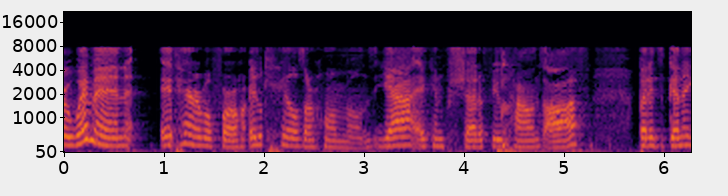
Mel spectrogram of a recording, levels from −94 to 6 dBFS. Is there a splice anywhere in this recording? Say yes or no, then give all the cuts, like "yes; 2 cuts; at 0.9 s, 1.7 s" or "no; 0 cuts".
yes; 3 cuts; at 1.1 s, 2.0 s, 3.8 s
